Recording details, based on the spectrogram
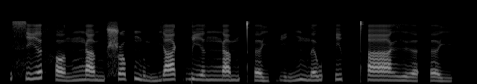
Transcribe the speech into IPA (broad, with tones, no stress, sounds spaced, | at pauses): s i˧˥ ə̯ h ɔ˨˩˨ n ŋ a˨˩ m ʂ ɔ˦˥ p̚ ŋ u˨˩˨ m j aː˦˥ k̚ ɓ i˧ ə̯ ŋ a˧ m t̪ʰ ə˨˩ j ɓ i˨˩˦ ŋ n ə˧˥ w h i˦˥ p̚ t̪ʰ aː˧ ɣ ɨ˨˩ ə̯ h ə˨˩ j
